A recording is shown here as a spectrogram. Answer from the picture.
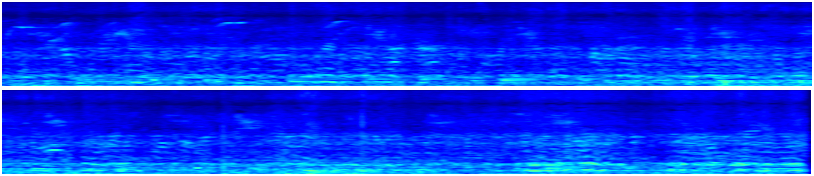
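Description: Continuous buzzing of mandaçaia (Melipona mandacaia) stingless bee drones flying close around a queen on the ground, drawn by her scent to mate with her. The hum wavers in pitch and level as the bees pass nearer and farther.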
